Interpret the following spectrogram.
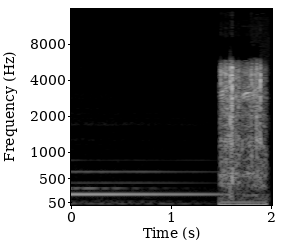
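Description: A held low musical tone with overtones, like a singing bowl, fading slowly. About one and a half seconds in, it is cut off by a short, loud burst of noise.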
